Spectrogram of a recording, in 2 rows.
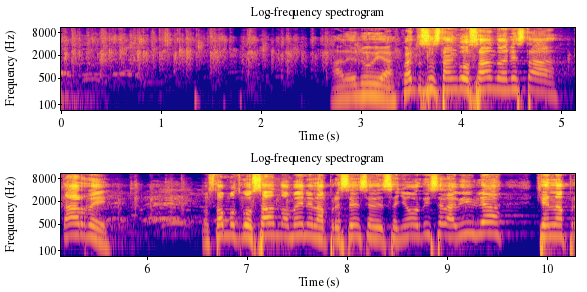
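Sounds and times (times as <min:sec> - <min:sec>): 
audience applause: 0:00.0 - 0:06.5
speech: 0:02.7 - 0:05.8, 0:06.6 - 0:10.2.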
